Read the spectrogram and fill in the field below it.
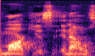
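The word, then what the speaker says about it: Marqus: Uh his name is Marcus Clay and it's spelled differently. It's spelled M A R Q Us. That's Marcus. That's how he spell it. And Clay, he spelled it C L A E.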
